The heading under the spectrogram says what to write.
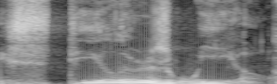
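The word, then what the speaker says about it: Stealers Wheel: How do you say the name of the band that sung Stuck in the Middle with You? – I say Steeler's Wheel. – Oh, there you go. You got it.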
